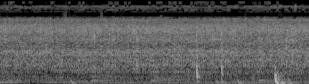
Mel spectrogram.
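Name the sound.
meat browning and searing in a pan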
